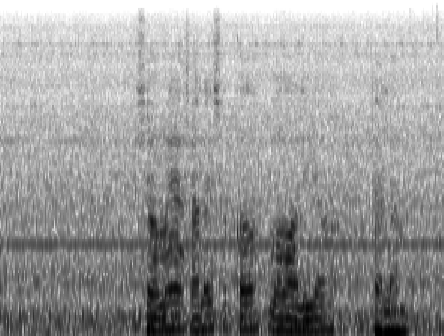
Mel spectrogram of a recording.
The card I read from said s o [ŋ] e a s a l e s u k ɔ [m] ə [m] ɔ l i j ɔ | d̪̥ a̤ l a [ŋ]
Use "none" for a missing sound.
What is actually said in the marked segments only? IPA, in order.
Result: m, m, ŋ, m

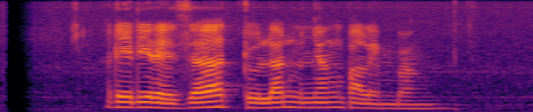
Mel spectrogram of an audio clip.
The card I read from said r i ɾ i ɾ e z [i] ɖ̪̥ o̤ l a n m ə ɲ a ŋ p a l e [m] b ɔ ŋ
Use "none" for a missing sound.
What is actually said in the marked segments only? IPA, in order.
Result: a, m

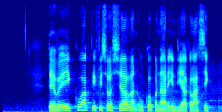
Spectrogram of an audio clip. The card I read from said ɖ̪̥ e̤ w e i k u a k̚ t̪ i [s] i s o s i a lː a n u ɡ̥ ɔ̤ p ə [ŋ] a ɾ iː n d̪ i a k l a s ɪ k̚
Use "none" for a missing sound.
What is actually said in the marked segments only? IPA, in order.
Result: f, n

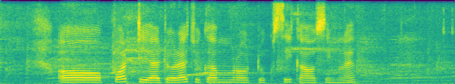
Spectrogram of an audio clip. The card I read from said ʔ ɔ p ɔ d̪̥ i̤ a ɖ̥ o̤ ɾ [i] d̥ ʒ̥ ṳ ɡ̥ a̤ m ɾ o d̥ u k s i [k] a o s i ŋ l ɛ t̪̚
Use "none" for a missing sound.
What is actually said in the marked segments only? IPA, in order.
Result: a, k

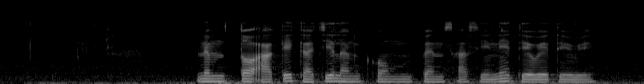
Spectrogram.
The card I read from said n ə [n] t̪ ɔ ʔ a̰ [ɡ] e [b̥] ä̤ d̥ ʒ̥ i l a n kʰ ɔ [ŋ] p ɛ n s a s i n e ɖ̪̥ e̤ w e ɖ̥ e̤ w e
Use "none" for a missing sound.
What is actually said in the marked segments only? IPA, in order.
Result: m, k, ɡ̥, m

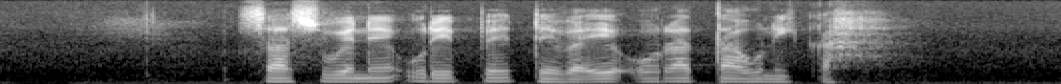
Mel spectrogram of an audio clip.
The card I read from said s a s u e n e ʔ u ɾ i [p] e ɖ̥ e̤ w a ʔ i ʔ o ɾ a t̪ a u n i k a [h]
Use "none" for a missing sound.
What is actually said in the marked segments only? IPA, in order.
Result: p, h

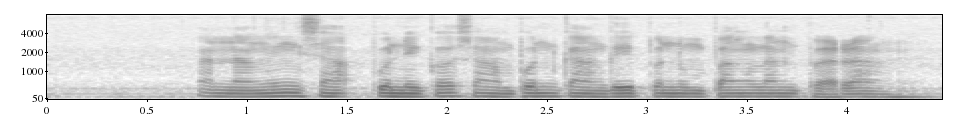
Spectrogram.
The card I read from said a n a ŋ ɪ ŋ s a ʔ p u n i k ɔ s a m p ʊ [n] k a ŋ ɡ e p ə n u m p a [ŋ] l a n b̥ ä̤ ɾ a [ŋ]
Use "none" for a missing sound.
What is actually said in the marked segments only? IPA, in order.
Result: n, ŋ, ŋ

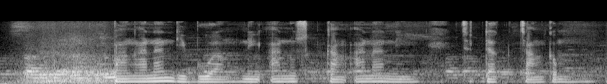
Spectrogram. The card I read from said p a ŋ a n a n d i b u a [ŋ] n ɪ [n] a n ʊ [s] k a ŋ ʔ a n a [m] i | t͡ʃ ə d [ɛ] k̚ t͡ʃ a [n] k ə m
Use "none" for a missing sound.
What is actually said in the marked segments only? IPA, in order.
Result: ŋ, ŋ, s, n, a, ŋ

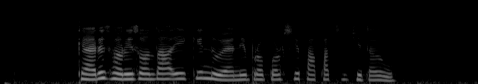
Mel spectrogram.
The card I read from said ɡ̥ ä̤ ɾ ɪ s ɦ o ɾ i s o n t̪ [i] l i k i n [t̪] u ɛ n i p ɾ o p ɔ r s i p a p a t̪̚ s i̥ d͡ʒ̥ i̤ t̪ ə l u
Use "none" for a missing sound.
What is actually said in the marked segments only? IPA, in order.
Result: a, d̪

